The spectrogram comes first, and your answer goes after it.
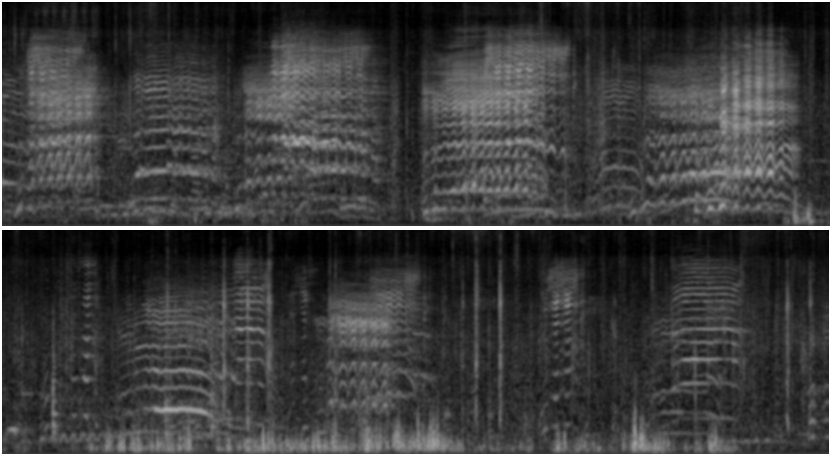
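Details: Female Barbari and Sojat goats that have kidded once or twice, kept on a farm in Ajmer, Rajasthan, India, give a run of quavering, harmonic-rich bleats. Several overlap or follow closely, with background voices and rustling in the second half.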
